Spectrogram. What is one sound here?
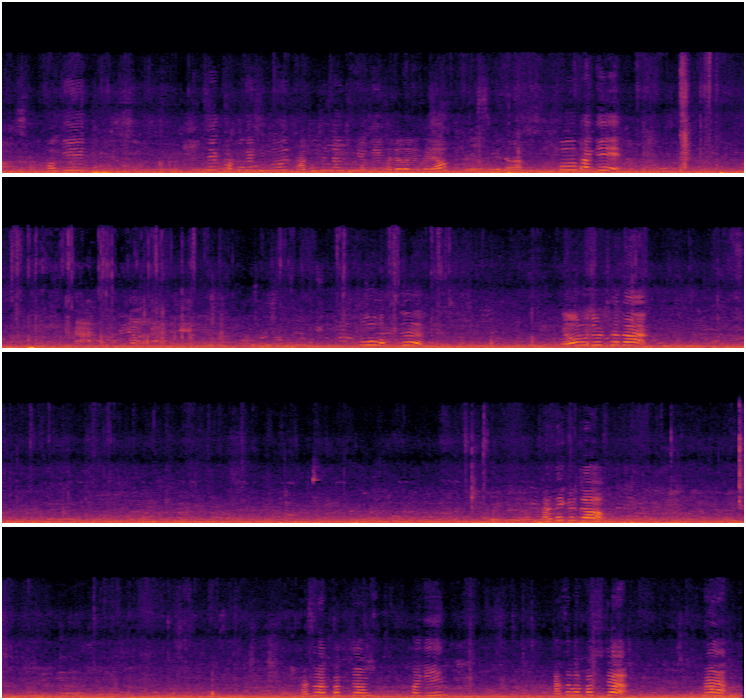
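A young woman speaks in short, clear phrases nearby.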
